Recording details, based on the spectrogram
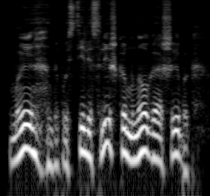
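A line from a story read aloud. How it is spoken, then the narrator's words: Sighing dark deity. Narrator (Russian): вздохнуло темное божество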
